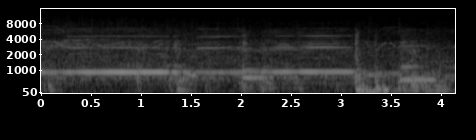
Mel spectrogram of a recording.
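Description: Electric guitar on stage sustaining one long held note that stops about three seconds in, followed by a few shorter notes.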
